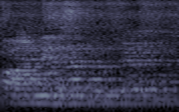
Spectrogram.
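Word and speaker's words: honest: इसको उच्चारण जो लेते हैं तो बनता है क्या? ऑनेस्ट। क्या बनता है? ऑनेस्ट बनता है।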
